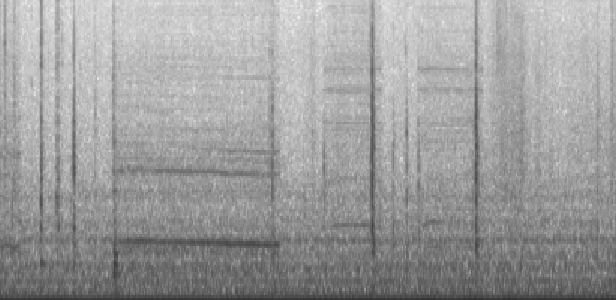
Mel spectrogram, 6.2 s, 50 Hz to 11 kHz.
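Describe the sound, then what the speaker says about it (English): The electric rake-and-reach steering column of a 2008 Range Rover Vogue HSE TDV8 whirs steadily for about a second and a half over the low idle hum, with a few sharp clicks before and after. "It has an electrical rake and reach steering wheel."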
